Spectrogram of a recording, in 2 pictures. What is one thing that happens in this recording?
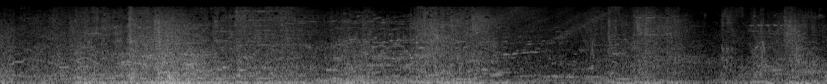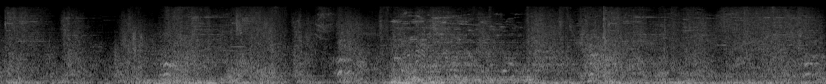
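Magic blasts and spell effects burst and crackle in quick succession.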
